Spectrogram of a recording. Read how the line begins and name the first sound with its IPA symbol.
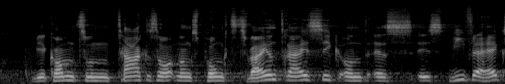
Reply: v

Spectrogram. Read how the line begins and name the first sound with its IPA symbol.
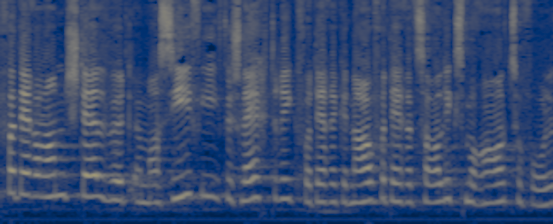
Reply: f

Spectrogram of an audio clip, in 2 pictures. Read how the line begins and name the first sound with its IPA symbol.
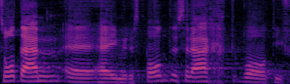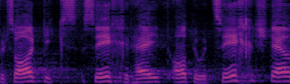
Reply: t͡s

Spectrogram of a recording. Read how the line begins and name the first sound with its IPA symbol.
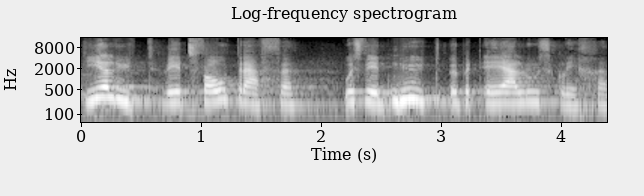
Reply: d̥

